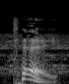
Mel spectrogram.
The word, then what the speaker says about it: THE: They go by the name THE, pronounced Tay.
